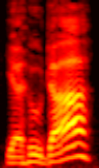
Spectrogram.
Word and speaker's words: Yehuda: Which Bible concordance you pick, but nevertheless, the fact is there was no J in the Hebrew language, so that's why it's pronounced Yehud, Yehuda, Yuda, Yehudi, etc., etc. It's never pronounced with a J.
